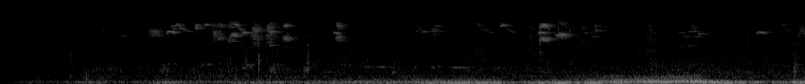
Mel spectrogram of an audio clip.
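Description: Small birds chirping: short, high-pitched chirps scattered throughout, over a low rumble that grows louder toward the end.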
